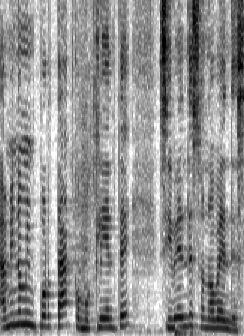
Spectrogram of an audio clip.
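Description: Somewhat breathy speech with a dark, mellow tone, lively intonation and a moderate pace. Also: woman. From northern Mexico, Comarca Lagunera. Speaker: ice cream business owner and language teacher. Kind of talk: casual interview.

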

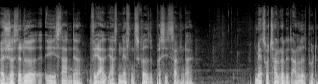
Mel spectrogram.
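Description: At a fairly quick pace, a man with a very deep, low pitch and vocal fry speaks with ordinary pitch variation. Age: 30s. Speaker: podcast co-host. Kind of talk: casual chat. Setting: studio.

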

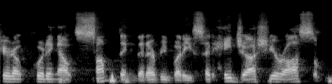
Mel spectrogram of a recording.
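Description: A man speaks very fast with an American accent. The sound is dry and close, with no echo. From US Northeast (central Maine). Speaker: author. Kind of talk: interview. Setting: video call.

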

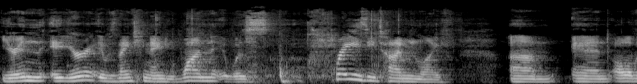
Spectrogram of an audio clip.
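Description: In a normal speaking voice, a man talks with an American accent. His pitch is fairly high, his intonation lively. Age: 50s. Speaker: guest sharing life story. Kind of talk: personal testimony.

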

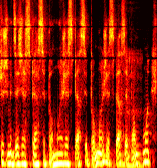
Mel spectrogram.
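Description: A woman's voice has a dark, mellow tone and is somewhat breathy. The recording is very clean, with a silent background. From New Brunswick, Acadia. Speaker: actress. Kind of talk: interview.

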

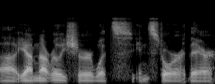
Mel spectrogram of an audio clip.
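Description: A man with a Western Canadian accent at a fairly quick pace. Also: dry, close sound with no echo, quiet background. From Canada. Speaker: game community moderator. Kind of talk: casual chat.

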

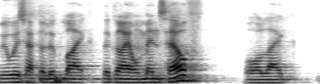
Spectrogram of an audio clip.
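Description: This is a man speaking with an English accent. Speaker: CrossFit athlete and coach. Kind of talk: live Q&A panel. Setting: stage with audience.

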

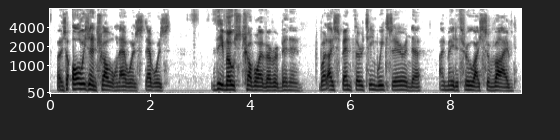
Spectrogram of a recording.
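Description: A man's fairly high voice with a Philadelphia accent, at a moderate pace, monotone and flat, with long, frequent pauses. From Philadelphia, Pennsylvania. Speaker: retired Marine drill instructor. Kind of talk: interview storytelling.

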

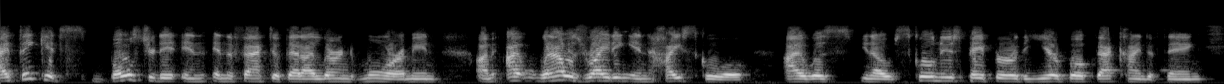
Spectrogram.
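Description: With an American accent, a man talks at a fairly slow pace, his fairly high pitch showing ordinary variation. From New Jersey. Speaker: author and retired navy journalist. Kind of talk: interview. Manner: halting.

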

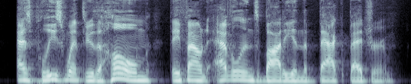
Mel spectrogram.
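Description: The recording is very clean, with a silent background. A man speaks in a normal speaking voice at medium pitch, with ordinary pitch variation. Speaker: true crime podcast host. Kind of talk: dramatic narration of a true crime case, read as a story. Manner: grave, measured, suspenseful storytelling pace; conversational and relaxed when chatting.

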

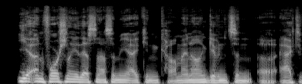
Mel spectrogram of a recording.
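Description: A man with an American accent is heard in a very clean recording against a silent background. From Pittsburgh, Pennsylvania, US. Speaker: FBI supervisory agent. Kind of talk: interview.

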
